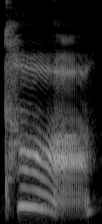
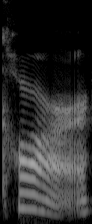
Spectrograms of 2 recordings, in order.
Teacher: the r is pronounced less by higher social classes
